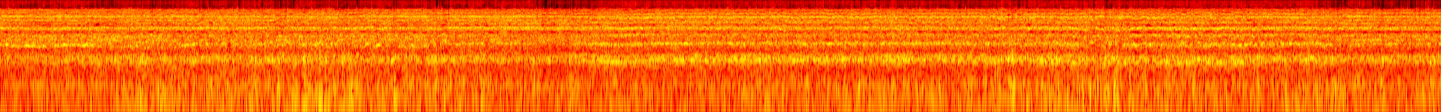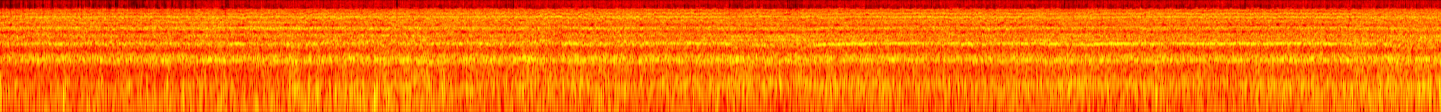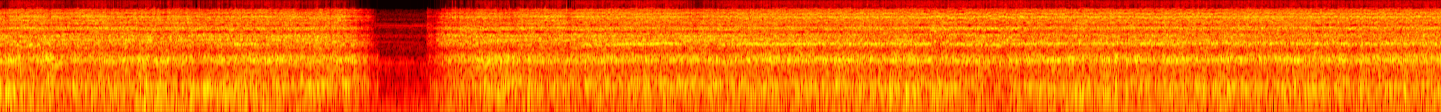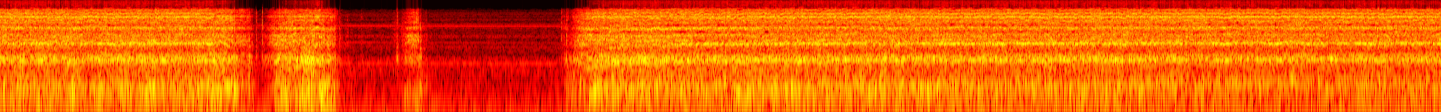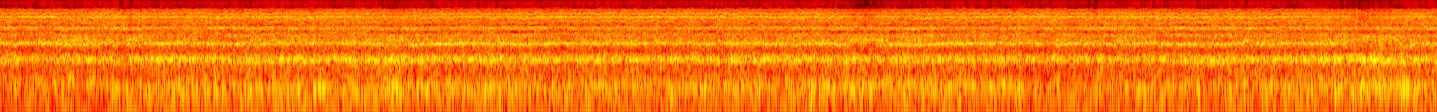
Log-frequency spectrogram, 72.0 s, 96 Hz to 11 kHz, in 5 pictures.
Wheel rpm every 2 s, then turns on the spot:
220, 220, 220, 230, 230, 220, 220, 230, 230, 230, 230, 230, 230, 230, 220, 210, 80, 210, 230, 220, 230, 230, 190, 50, 70, 220, 230, 240, 230, 230, 230, 230, 230, 230, 230, 220.
46-48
